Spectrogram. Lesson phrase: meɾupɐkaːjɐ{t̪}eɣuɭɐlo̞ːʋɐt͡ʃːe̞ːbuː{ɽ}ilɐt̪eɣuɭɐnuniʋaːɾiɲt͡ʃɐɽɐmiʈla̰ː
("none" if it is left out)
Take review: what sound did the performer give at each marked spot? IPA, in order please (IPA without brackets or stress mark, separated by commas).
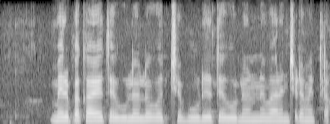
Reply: t̪, ɽ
